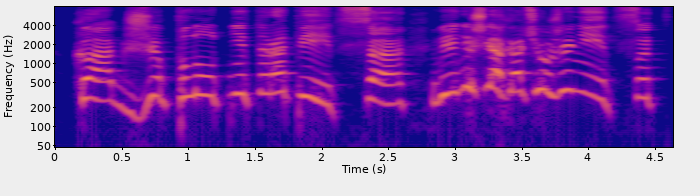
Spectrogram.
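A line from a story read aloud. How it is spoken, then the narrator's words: King's angry shout. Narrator (Russian): Царь со гневом закричал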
